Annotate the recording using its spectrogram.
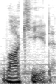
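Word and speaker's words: Loughead: they were Allan and Malcolm lofad pronounced locked a name they' later changed to avoid mispronunciation these two were born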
